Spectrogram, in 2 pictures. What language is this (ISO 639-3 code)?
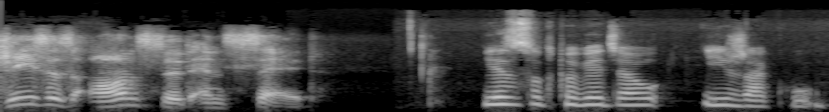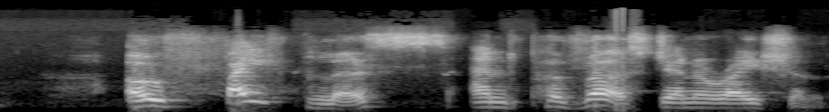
pol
